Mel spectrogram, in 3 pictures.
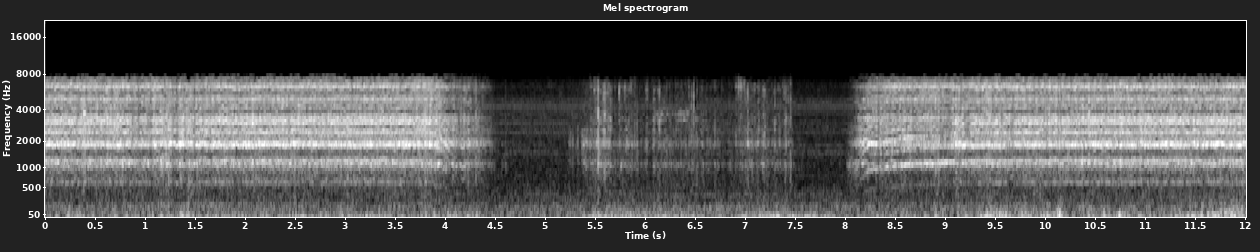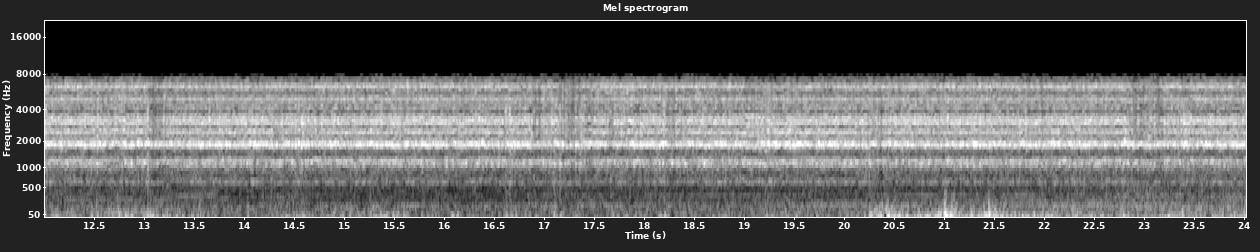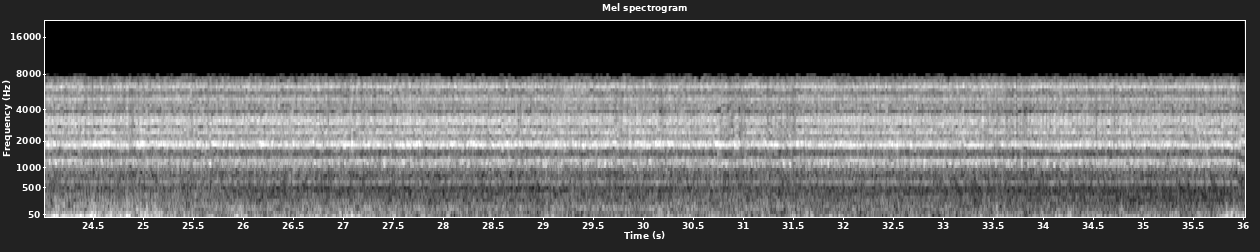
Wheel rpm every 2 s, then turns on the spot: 160, 150, 20, 20, 140, 160, 160, 160, 160, 160, 160, 160, 160, 160, 160, 160, 160, 160.
4-6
